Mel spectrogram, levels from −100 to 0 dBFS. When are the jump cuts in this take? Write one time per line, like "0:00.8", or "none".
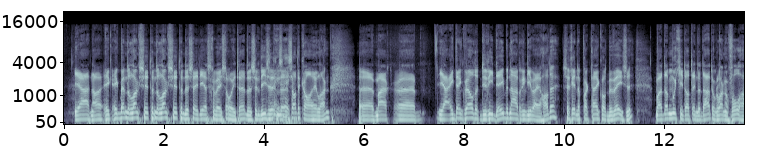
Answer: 0:01.8
0:08.3
0:09.9
0:10.8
